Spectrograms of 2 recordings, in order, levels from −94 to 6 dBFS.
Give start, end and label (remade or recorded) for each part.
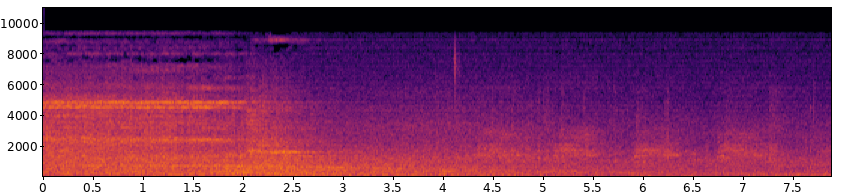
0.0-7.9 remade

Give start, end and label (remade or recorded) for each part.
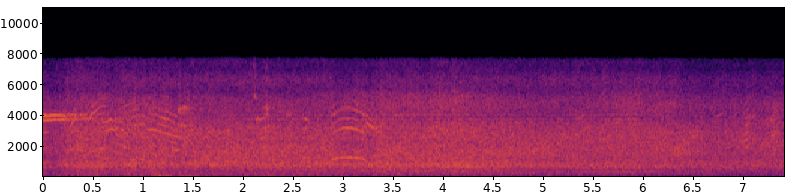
0.0-1.8 recorded; 1.8-6.2 remade; 6.2-7.4 recorded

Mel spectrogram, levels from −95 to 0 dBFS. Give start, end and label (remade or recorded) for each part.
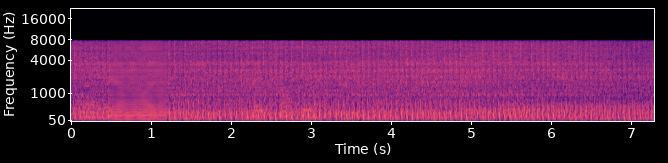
0.0-0.5 recorded; 0.5-1.2 remade; 1.2-7.3 recorded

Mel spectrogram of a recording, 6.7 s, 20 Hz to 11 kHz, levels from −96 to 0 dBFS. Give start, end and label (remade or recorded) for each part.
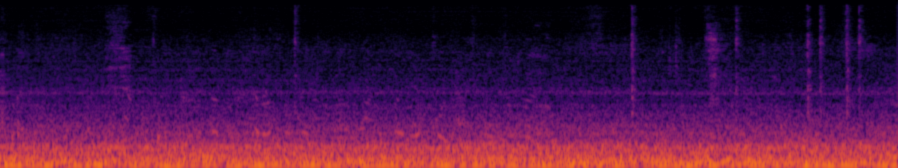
0.0-0.8 remade; 0.8-6.7 recorded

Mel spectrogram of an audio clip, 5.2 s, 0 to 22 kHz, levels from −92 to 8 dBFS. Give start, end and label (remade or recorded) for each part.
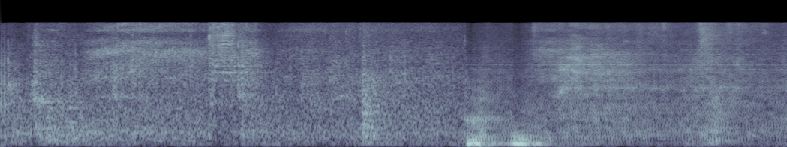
0.0-3.1 recorded; 3.1-5.2 remade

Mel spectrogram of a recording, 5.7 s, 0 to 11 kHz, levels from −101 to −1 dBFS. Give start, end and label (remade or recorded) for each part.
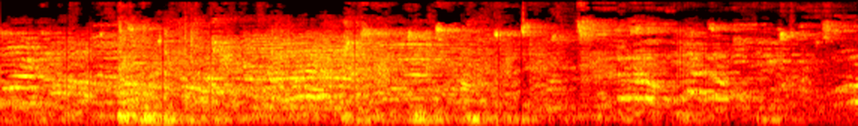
0.0-3.9 recorded; 3.9-5.7 remade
